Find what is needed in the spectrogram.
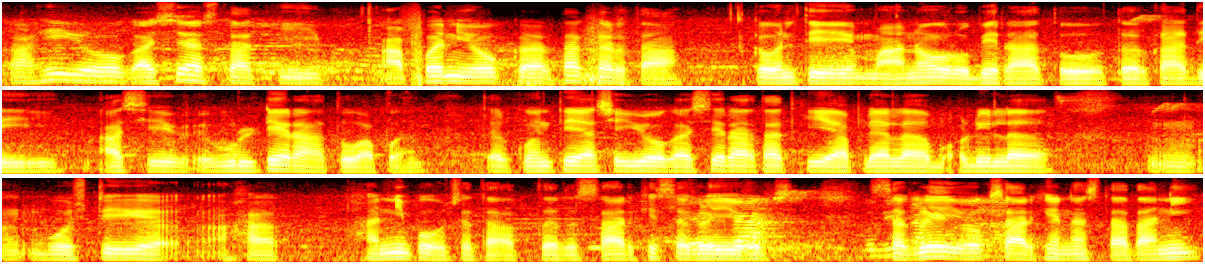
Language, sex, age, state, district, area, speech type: Marathi, male, 18-30, Maharashtra, Hingoli, urban, spontaneous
